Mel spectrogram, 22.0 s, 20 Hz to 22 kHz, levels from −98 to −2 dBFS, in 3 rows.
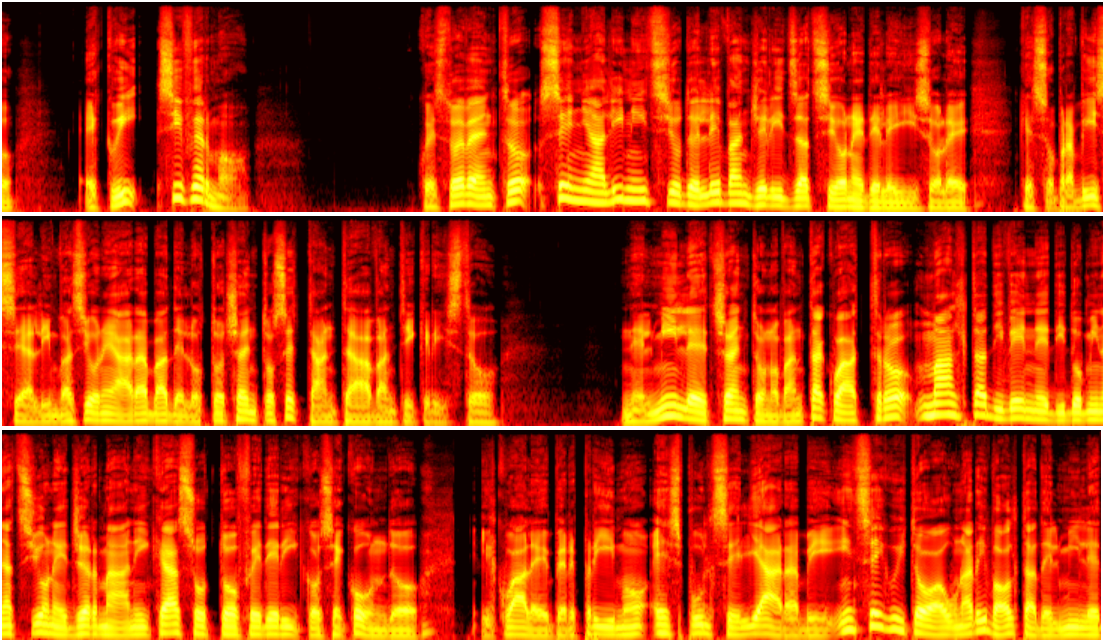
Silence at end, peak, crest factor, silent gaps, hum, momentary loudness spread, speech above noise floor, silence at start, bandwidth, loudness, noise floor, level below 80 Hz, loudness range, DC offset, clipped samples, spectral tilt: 0 s; -2 dBFS; 18 dB; none; none; 8 LU; 55 dB; 0 s; over 20 kHz; -21 LUFS; -77 dBFS; -42 dBFS; 3 LU; under 0.1%; under 0.1%; -4 dB/octave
